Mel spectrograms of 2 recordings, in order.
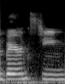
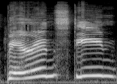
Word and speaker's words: Berenstain: Let me ask you, Kristen, how did you pronounce this? No. Yeah, I was in the Berenstein Bears. Berenstain Bears.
